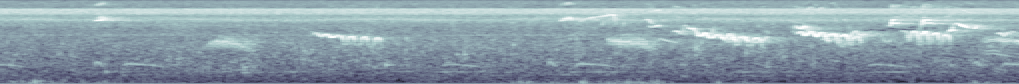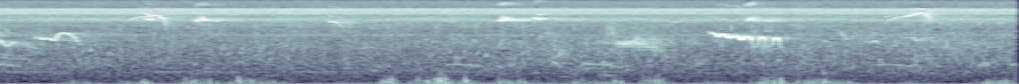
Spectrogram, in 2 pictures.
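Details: Roadside hawk, disturbed, calling in irregular bursts of harsh, buzzy, descending notes, several clustered near the middle and another near the end, amid thin high chirps and low whistles from other birds and a constant background hiss.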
